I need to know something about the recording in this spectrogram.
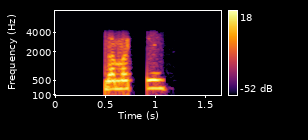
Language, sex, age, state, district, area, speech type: Hindi, female, 30-45, Uttar Pradesh, Pratapgarh, rural, conversation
